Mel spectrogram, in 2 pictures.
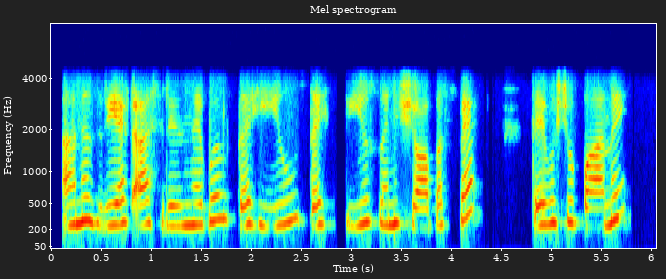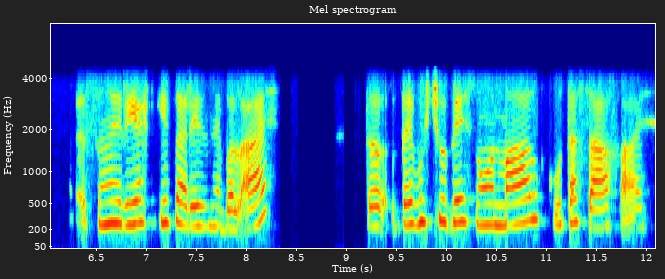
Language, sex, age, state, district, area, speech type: Kashmiri, female, 18-30, Jammu and Kashmir, Bandipora, rural, conversation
